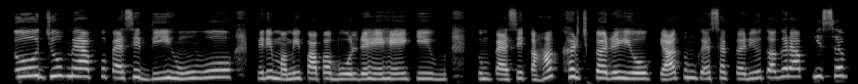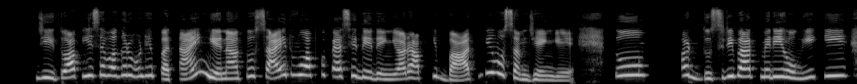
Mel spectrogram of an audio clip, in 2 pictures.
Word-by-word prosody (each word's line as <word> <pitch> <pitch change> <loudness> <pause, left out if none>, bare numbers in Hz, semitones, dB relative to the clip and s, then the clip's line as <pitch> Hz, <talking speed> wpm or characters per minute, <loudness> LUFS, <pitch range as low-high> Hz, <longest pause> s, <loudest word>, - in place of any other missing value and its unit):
तो 380 +3 +3
जो 395 +2 0
मैं 385 - +2
आपको 370 0 +4
पैसे 300 +1 +1
दी 265 +4 -1
हूँ 280 +1 -2
वो 335 +2 -1 0.3
मेरे 305 +3 +2
मम्मी-पापा 270 +1 0
बोल 250 0 -2
रहे 250 0 +4
हैं 255 0 +4
कि, 270 0 -2 0.5
"तुम 260 -1 -6
पैसे 240 +3 +2
कहाँ 225 - 0
खर्च 355 -4 0
कर 295 -1 +6
रही 285 0 +4
हो? 270 0 +2
क्या 245 -2 +4
तुम 310 +2 -5
कैसा 280 +1 -3
कर 265 -3 -4
रही 265 - -5
हो?" 300 - -4
तो 320 - 0
अगर 370 +4 -1
आप 370 0 +2
ये 375 - -2
सब 395 +2 -2 0.5
जी। 315 -1 +1
तो 310 +3 -2
आप 350 +2 +2
ये 410 - +1
सब 430 +1 -2
अगर 430 +2 -2
उन्हें 400 +1 -3
बताएँगे 245 - +2
ना 265 +1 +2
तो 390 - -2
शायद 450 +4 +2
वो 450 - +2
आपको 425 +1 -1
पैसे 360 +2 0
दे 325 -4 -1
देंगे, 240 -2 -2
और 250 - +2
आपकी 290 +6 -1 0.2
बात 190 - +2
भी - - -2
वो 480 - 0
समझेंगे। 205 - -3 0.4
तो 435 +2 0 0.3
और 425 - +1
दूसरी 275 +7 0
बात 370 -1 +4
मेरी 355 0 +2
होगी 310 -2 -1
कि 400 +1 +2
295 Hz, 215 wpm, -22 LUFS, 265-370 Hz, 0.5 s, कर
